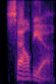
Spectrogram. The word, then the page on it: salvia: American English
